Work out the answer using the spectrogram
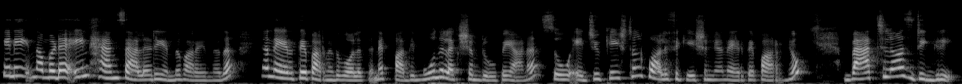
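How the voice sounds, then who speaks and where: A woman's voice: on the high side, very animated, moderate pace. A woman giving an instructive coaching presentation to exam aspirants, mixing in many English terms.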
